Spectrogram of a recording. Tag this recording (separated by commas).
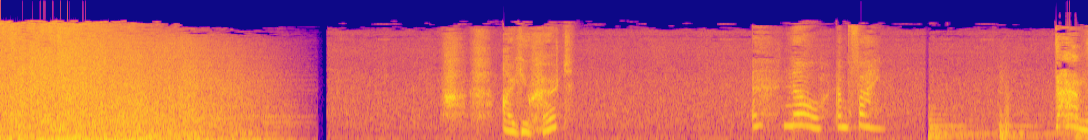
Pink noise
